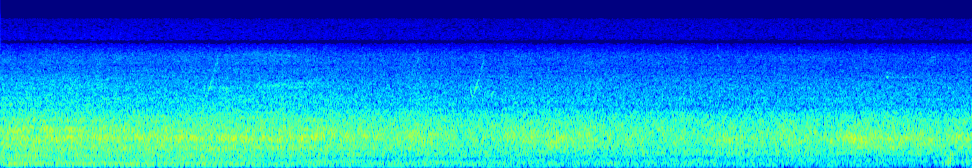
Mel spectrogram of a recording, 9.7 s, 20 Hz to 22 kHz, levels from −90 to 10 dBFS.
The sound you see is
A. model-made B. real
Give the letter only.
B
